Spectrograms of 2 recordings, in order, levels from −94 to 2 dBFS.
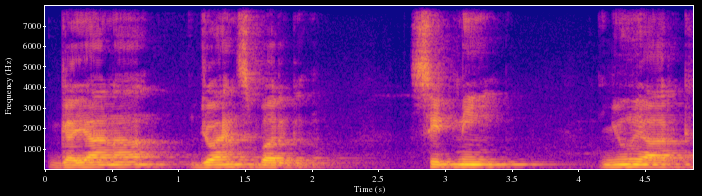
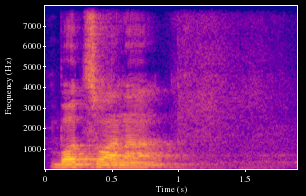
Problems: background sounds at intervals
